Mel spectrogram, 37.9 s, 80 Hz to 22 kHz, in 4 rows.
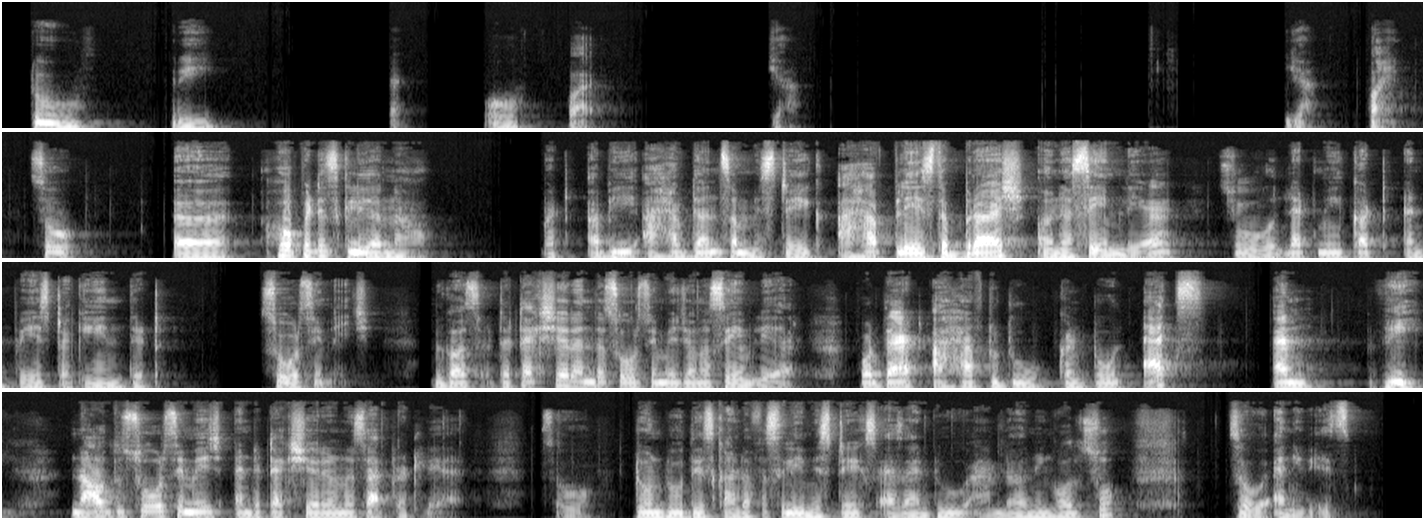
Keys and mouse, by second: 2.8 click, 17.7 m, 19.4 click, 22.9 click, 26.4 ctrl+x, 28.1 ctrl+v, 29.8 click, 32.6 ctrl+t, 33.2 click, 34.5 click.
